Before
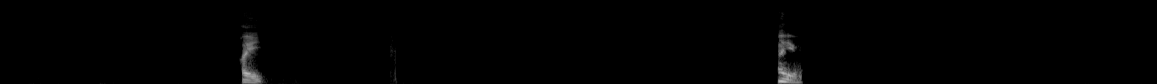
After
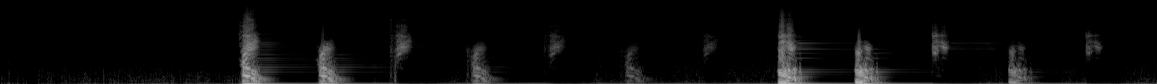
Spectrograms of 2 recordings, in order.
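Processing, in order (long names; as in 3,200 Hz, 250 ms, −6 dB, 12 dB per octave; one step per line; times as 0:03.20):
half-wave rectification
tuned comb filter 150 Hz, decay 1.8 s, mix 40%
on a send: delay that swaps between a low-pass and a high-pass 768 ms, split 1,800 Hz, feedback 53%, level −4.5 dB
on the sum: gain into a clipping stage and back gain 23 dB
mains-hum notches 50/100/150/200/250/300/350/400/450 Hz
in parallel at +2 dB: upward compression, threshold −46 dBFS
on the sum: phase-vocoder pitch shift with formants kept −4.5 semitones
downward expander −59 dBFS
level +5 dB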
